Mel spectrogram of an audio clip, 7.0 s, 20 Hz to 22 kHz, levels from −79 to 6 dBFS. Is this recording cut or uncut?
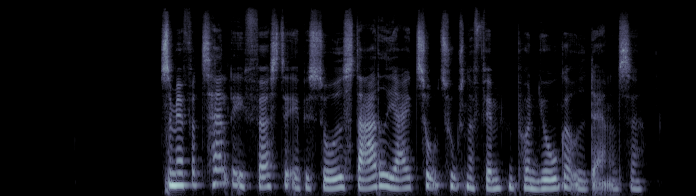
uncut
